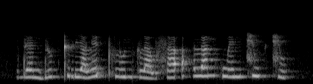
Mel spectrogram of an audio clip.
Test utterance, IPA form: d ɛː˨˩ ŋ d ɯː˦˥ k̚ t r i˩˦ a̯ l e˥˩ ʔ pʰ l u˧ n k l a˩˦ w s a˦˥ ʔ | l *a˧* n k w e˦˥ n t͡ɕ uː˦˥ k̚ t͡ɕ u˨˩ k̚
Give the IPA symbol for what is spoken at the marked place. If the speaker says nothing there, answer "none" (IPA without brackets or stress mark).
a˥˩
